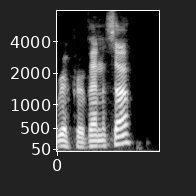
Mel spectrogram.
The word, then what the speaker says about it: Riparovenator: We actually CT scanned both Ceratosuchops and Riparovenator. I just realized I'm pronouncing it Riprovenator, where it should be Riparovenator or Riparovenator.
